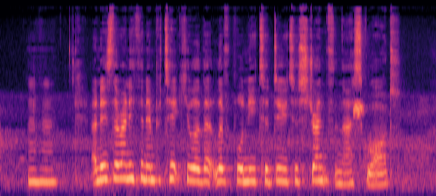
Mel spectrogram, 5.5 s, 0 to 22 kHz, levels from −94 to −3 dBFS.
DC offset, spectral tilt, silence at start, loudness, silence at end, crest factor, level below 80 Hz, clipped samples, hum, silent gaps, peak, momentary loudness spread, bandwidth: under 0.1%; -3 dB/octave; 0 s; -26 LUFS; 0 s; 18 dB; -72 dBFS; under 0.1%; none; none; -10 dBFS; 13 LU; 19.5 kHz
